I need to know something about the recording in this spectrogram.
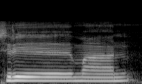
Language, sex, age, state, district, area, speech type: Marathi, male, 30-45, Maharashtra, Beed, urban, spontaneous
